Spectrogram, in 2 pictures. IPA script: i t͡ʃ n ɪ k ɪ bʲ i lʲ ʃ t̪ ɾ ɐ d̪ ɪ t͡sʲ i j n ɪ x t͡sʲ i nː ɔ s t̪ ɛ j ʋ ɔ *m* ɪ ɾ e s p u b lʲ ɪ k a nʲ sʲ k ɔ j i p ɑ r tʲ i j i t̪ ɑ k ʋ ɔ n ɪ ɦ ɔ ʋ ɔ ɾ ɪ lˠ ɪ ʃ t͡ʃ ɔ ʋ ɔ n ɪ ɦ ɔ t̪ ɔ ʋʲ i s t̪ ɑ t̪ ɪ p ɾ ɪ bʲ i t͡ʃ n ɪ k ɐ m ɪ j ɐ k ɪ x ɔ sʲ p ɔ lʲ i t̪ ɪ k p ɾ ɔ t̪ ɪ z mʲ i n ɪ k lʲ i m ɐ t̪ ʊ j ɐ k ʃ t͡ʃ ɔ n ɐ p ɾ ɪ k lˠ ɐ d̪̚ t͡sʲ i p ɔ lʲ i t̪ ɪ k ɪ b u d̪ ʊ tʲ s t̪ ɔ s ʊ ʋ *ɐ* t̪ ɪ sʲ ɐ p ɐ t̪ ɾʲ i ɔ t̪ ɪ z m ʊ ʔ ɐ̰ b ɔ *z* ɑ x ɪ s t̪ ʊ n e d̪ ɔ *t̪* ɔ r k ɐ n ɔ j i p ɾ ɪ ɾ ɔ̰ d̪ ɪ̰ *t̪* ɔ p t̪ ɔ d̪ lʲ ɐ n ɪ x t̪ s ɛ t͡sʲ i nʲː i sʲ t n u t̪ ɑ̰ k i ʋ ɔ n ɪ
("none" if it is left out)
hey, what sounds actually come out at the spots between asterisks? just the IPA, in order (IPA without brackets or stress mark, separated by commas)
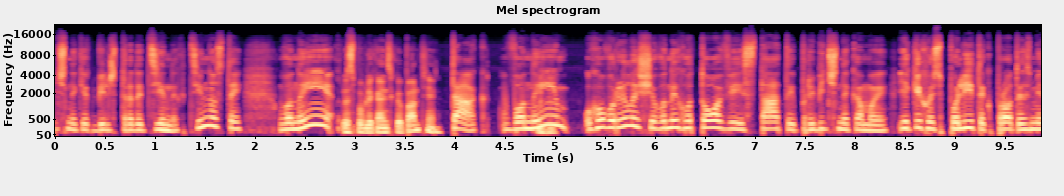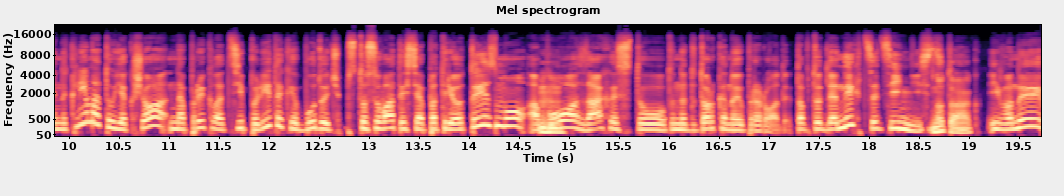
n, ɑ, z, t̪, t̪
